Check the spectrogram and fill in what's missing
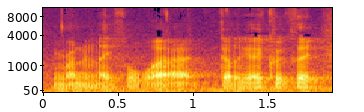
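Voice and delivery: rushed, breathy aside; hurried whisper. Retold or imitated. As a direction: brush someone off in a hurry. Retold hurried brush-off.

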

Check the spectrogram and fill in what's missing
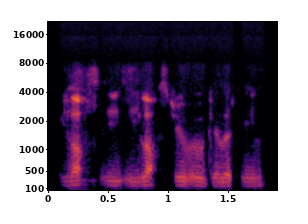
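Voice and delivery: ordinary talk

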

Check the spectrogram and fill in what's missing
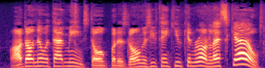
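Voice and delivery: high, quick character voice; Jenkins the cat, hurried. Acted. Cat urges Alfred to run for the plane, high and hurried. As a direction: rattle it off high, rallying the dog.

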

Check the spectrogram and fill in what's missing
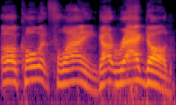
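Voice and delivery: excited retelling. Retold or imitated. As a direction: tell it breathlessly urgent. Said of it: "He's like".

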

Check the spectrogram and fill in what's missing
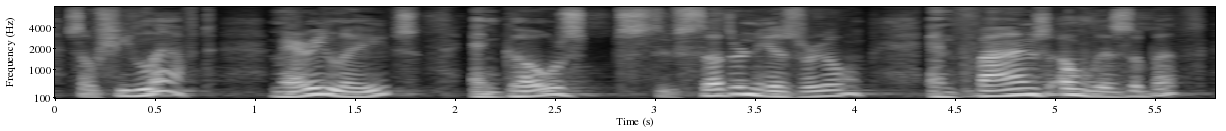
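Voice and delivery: usual speaking voice

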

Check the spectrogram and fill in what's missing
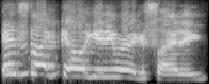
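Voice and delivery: high, loud laughing echo of the line; mocking echo. Friend mockingly repeats the dull story line, loud and laughing. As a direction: throw his own words back at him, cracking up.

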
